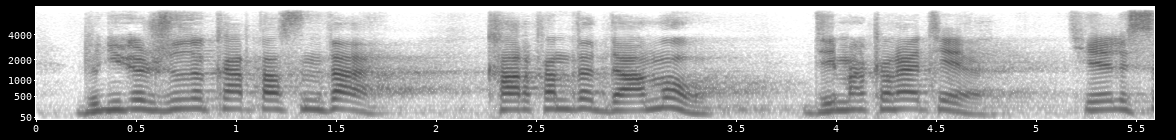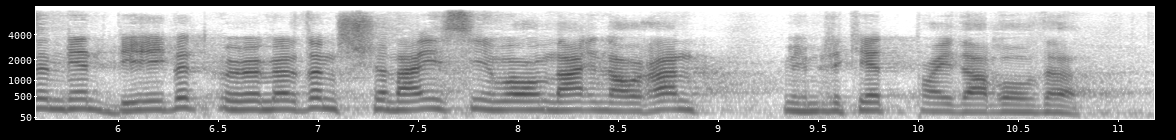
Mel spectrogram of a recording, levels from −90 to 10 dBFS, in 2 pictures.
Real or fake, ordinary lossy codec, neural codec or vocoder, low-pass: fake; none; codec, 16 kHz, 0.8 kbps, ZipCodec; 7.2 kHz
